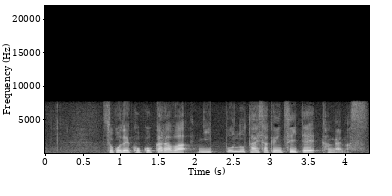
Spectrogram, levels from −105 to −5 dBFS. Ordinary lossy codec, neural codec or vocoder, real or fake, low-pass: none; none; real; none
